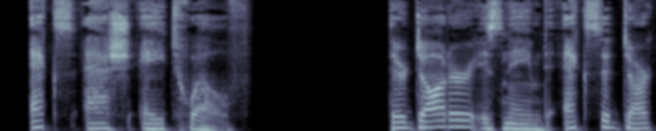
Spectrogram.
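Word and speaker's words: X Æ A-12: Their first son is named X A12, pronounced X ash A12.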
